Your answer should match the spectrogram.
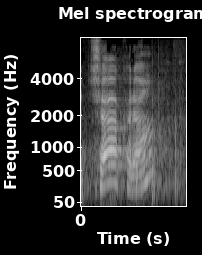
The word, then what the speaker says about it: chakra: Es decir, una transliteración como chakra es, desde el punto de vista académico, incorrecta, porque esto se pronunciaría en sánscrito chakra. Por tanto, es una sola C que se pronuncia pues, como en italiano chita.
